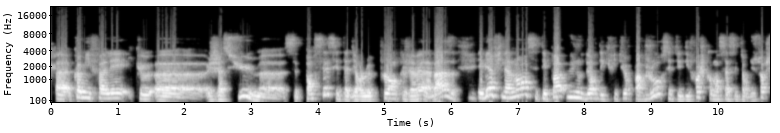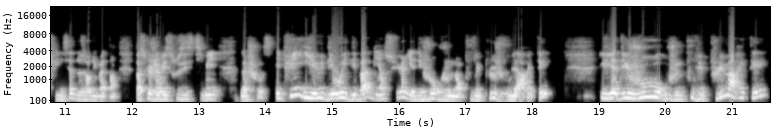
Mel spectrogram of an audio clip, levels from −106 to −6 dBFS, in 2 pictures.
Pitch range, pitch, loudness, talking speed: 130-195 Hz, 160 Hz, -12 LUFS, 250 wpm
